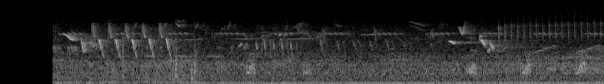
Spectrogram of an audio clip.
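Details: Common nightingale (Luscinia megarhynchos megarhynchos) singing at Sithonia, Chalkidiki, Greece, on 10 May 2020: a fast run of repeated sharp whistled notes, then scattered chirps and a later burst of slurred notes, over a steady background of high pulsing dashes and low hum.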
